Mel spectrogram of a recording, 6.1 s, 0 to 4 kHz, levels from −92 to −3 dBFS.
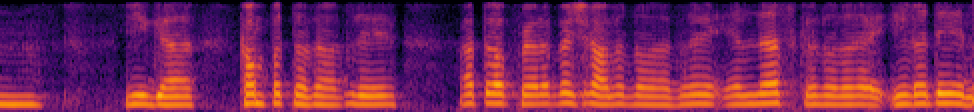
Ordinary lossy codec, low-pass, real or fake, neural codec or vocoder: none; 3.6 kHz; fake; codec, 16 kHz in and 24 kHz out, 0.4 kbps, LongCat-Audio-Codec, two codebook decoder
